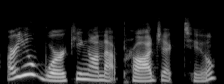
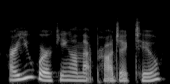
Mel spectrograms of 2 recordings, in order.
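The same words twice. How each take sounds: First: It is said slowly with exaggerated, overdone delivery. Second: It is said at a natural, everyday speed. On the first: "that's exaggerated" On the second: "I think I'm going to start saying it naturally now"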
